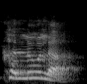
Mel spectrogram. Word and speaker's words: Kalula: If I didn't, pronounce it for me. It's Kalula. Kalula. Kalula.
